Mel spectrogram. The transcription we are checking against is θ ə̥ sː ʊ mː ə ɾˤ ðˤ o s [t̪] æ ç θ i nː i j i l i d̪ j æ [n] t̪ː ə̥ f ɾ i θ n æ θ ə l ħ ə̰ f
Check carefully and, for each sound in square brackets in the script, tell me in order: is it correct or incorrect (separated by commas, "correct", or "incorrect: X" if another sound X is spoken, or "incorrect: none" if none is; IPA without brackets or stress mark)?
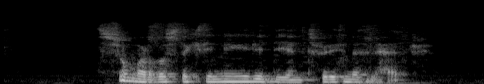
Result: correct, correct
